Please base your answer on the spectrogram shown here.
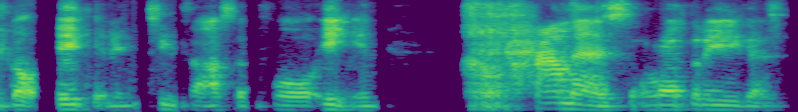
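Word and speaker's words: James Rodríguez: James, James, James Rodriguez. That's how you pronounce his name, mate.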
